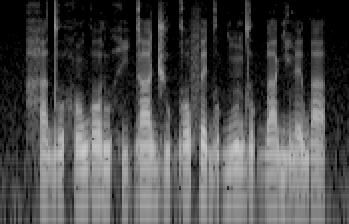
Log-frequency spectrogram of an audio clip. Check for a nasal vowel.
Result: present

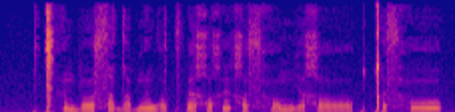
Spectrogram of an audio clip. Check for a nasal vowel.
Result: present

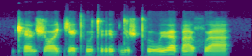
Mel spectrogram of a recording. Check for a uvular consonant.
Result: present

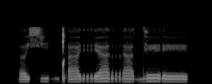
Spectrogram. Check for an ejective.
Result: present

